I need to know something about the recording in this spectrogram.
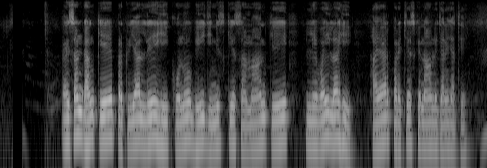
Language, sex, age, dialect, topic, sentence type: Chhattisgarhi, male, 18-24, Eastern, banking, statement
